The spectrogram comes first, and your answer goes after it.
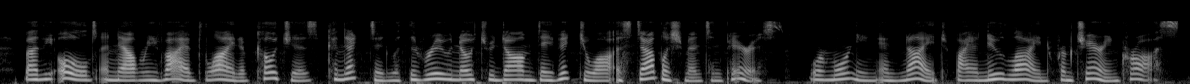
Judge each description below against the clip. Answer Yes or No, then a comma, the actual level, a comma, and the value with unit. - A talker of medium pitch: No, high, 205 Hz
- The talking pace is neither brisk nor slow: Yes, average, 155 wpm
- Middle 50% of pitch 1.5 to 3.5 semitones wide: No, average, 4.3 semitones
